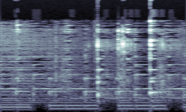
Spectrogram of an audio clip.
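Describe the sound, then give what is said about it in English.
A whisk stirs oats, flour, salt, baking soda and chocolate chips in a bowl, giving a steady, rhythmic swishing with a couple of light clinks against the bowl. “So we just mixed the oats, the flour, the salt, the baking soda, and the chocolate chips. And we will mix them with a whisk”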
